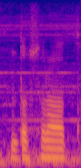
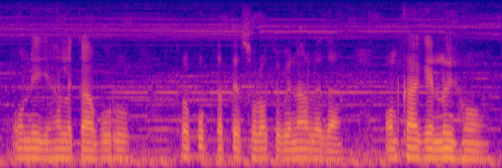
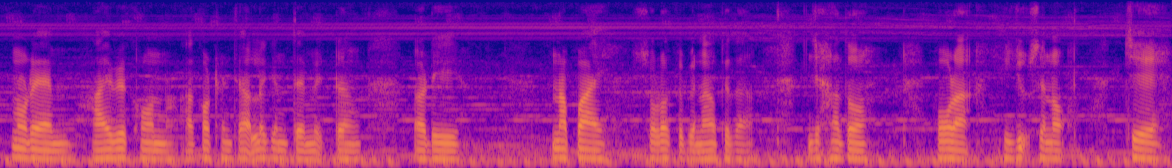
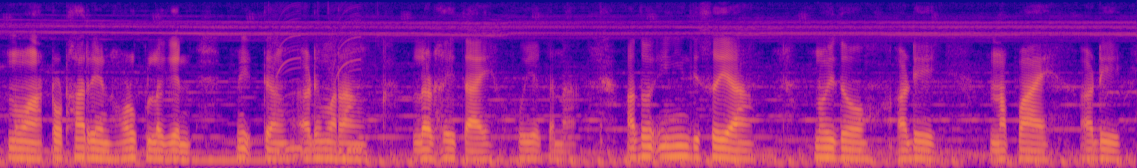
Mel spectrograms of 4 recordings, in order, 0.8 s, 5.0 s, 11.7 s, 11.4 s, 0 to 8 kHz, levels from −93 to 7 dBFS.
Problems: background sounds at intervals, low volume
